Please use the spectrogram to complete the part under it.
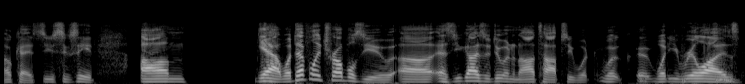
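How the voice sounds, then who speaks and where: Smooth-voiced man running a game, slightly dull audio. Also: mid-range voice, a little fast, a bit bright, dry recording. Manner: informal, frequent swearing. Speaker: game master. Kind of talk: casual improvised tabletop game narration.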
